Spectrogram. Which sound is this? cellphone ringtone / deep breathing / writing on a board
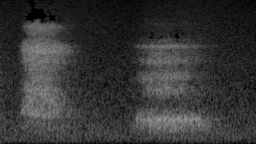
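deep breathing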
